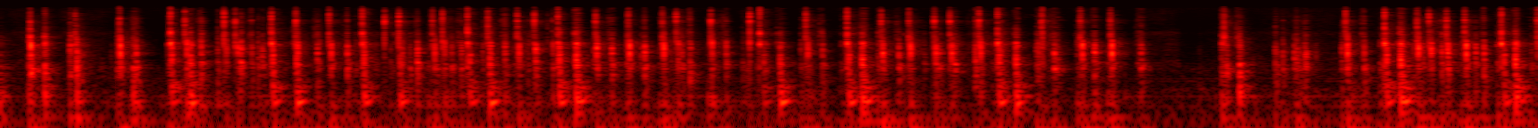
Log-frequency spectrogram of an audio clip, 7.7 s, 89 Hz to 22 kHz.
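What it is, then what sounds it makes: Plastic mechanical keyboard. Fast fingertip typing on a pink plastic Razer Deathadder V3 Pink mechanical keyboard with hollow plastic keycaps. It makes a dense run of bright, dry clicks centred around 3 kHz that stop almost instantly, with a brief lull near the six-second mark before the typing picks back up.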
